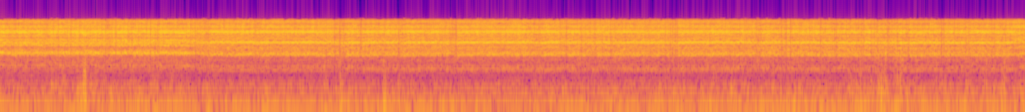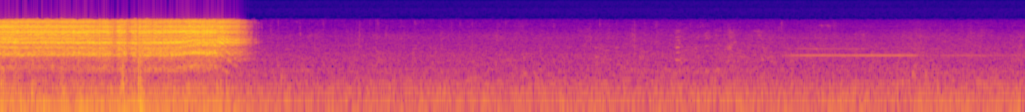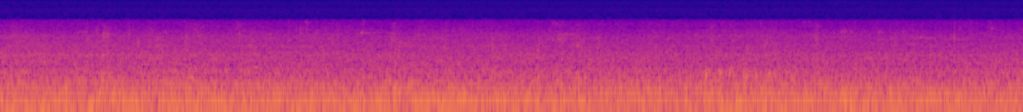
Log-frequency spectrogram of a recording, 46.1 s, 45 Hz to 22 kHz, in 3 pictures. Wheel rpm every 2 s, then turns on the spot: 160, 150, 140, 140, 140, 140, 140, 140, 140, 70, 0, 0, 0, 0, 0, 0, 0, 0, 0, 0, 0, 0, 0.
none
